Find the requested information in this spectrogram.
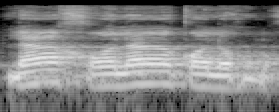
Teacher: خا کو پر پڑھیں گے، حروف مستعلیہ میں سے ہے، اور قاف کو بھی پر پڑھیں گے، حروف مستعلیہ میں سے ہے.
